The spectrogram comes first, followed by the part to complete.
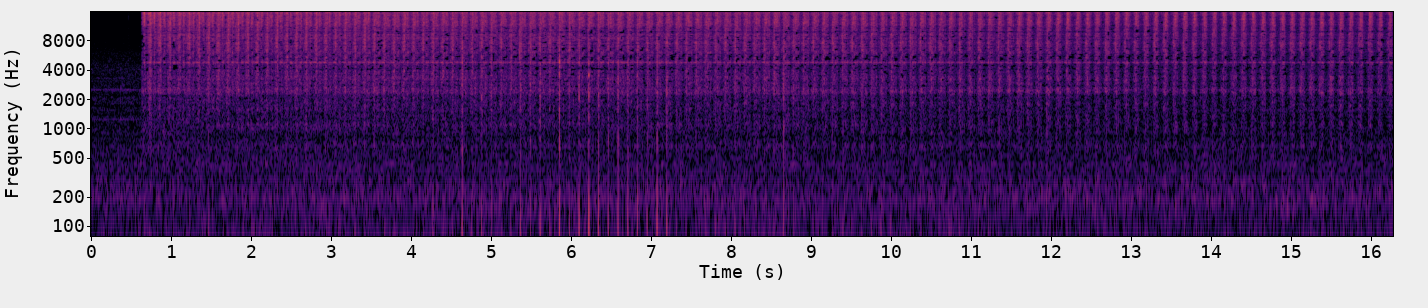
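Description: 50 W JPT MOPA fiber laser engraving a mirror-polished stainless steel dog tag: a fast, even crackle of the pulsed beam ablating the metal, starting about a second in, with a thin steady high tone under it. The crackle grows louder and sharper for a few seconds around the middle.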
